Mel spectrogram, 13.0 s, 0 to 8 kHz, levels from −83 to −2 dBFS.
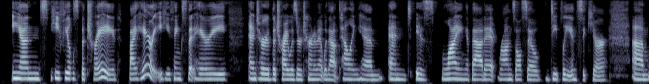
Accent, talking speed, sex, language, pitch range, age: American, 125 wpm, female, English, 170-195 Hz, 20-39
